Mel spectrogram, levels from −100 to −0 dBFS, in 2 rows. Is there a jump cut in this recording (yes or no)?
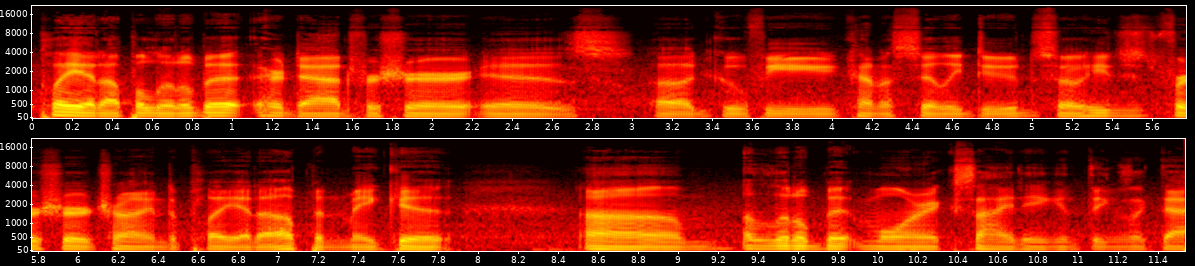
yes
